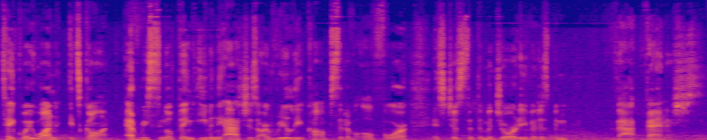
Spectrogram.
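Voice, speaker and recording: The speech comes at a very fast pace with lively intonation. Audible room echo and noticeable background noise surround it. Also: man. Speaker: rabbi teaching Torah class. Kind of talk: lecture. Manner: halting, self-correcting.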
